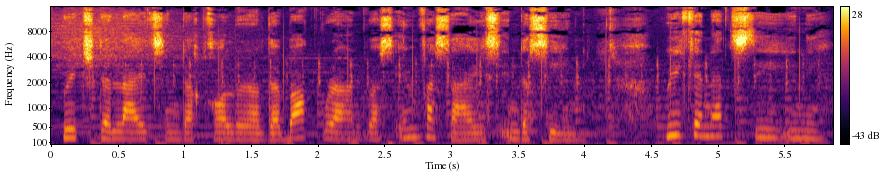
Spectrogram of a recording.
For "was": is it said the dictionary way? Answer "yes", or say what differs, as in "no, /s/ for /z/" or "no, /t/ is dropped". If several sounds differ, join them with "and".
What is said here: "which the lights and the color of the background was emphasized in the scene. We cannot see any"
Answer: no, /s/ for /z/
